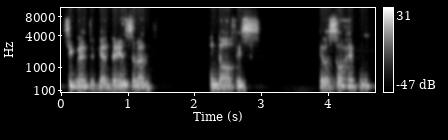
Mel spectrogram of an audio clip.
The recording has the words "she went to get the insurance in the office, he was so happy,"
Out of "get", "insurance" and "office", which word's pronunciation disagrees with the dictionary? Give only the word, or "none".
insurance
